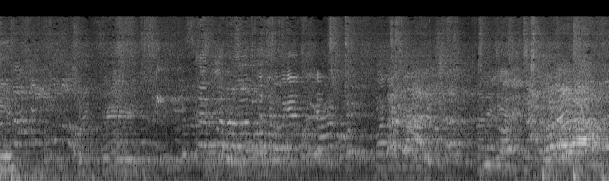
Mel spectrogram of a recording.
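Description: Overlapping voices of several players and onlookers calling and chattering during a casual football game on a roofed court, growing louder near the end.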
